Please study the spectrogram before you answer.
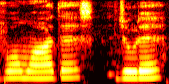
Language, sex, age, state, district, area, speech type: Bengali, female, 30-45, West Bengal, Dakshin Dinajpur, urban, read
